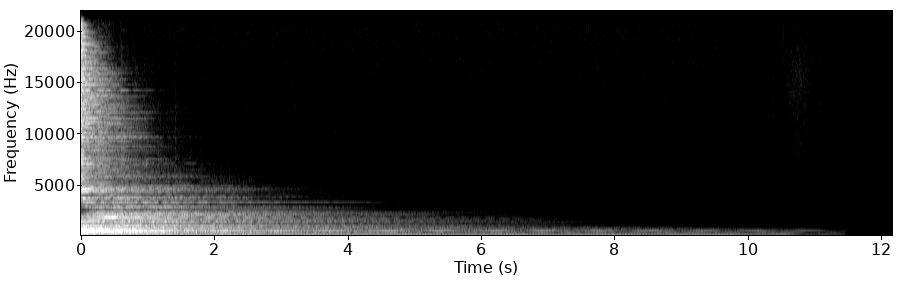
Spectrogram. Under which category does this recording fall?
Music > Solo instrument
